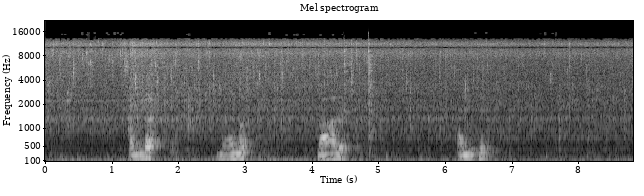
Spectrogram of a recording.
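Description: Crushed garlic sizzling in hot coconut oil as it is spooned into a large aluminium pot: a steady frying hiss.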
